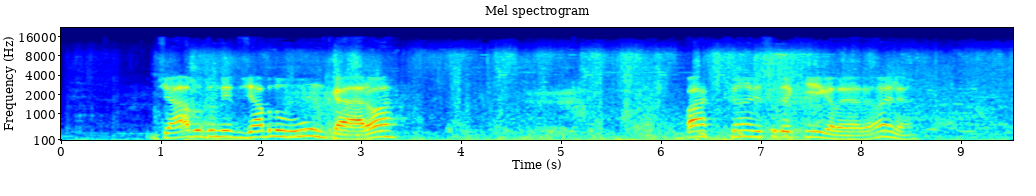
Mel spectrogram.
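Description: A young man talks with animation into a headset microphone, close up.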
